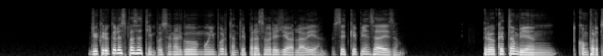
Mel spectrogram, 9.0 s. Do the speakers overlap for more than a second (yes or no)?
no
